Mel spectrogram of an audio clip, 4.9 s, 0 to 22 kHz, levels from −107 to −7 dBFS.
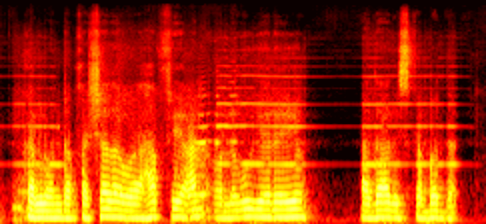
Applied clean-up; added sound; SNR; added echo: neural mask model RNNoise.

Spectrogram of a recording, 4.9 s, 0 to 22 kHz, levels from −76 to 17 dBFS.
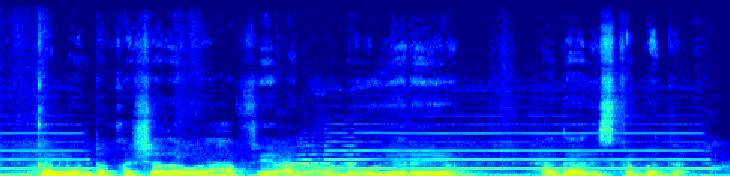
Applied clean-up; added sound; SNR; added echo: none; Wind instrument, woodwind instrument; 14 dB; none.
